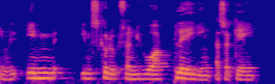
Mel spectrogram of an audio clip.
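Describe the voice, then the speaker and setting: A somewhat breathy man talks at a fairly slow pace with fairly even intonation. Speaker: gaming video creator. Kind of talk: video essay presentation. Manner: quiet.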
